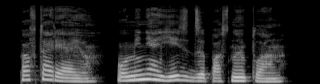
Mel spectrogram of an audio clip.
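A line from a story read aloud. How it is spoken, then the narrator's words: Plain. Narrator (Russian): ответила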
